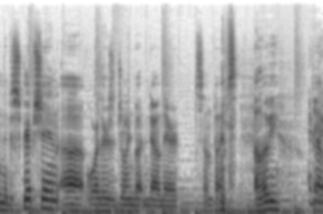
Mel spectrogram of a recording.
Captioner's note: chuckles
